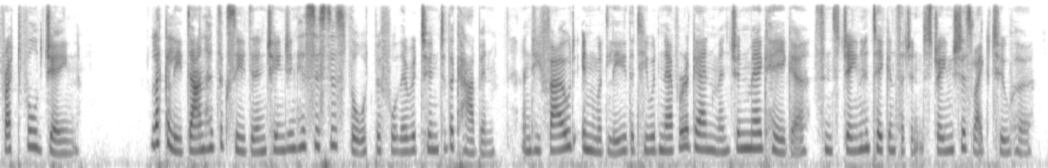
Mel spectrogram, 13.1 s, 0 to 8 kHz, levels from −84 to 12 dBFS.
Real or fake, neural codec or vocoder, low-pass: real; none; 7.2 kHz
